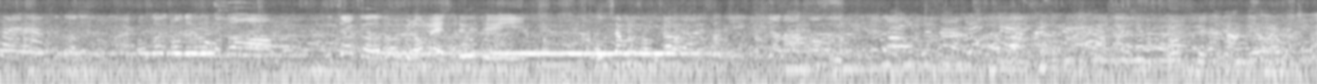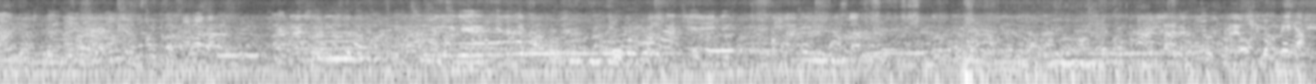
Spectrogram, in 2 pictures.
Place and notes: Yongle St., Changhua City - Walking in the market
Walking in the traditional market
